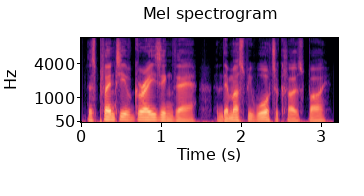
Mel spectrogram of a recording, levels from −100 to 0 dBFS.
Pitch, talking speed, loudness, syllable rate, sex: 95 Hz, 225 wpm, -19 LUFS, 7.0 syllables/s, male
